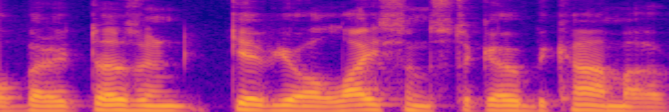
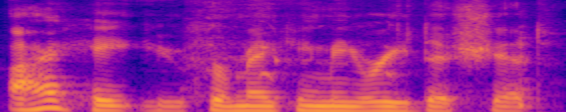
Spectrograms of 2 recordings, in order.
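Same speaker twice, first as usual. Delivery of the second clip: normal talking voice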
